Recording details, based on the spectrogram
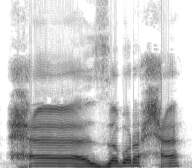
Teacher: হা হরফের উচ্চারণ হলকের মধ্যখান থেকে পড়তে হবে, কারণ হার মখরাজ হলকের মধ্যখান থেকে হবে।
